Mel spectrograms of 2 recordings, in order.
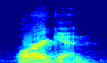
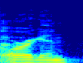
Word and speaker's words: Oregon: Sorry if you're listening to this in Oregon. Yeah, I think I I really hope I'm pronouncing it right because I said I said Oregon and someone like corrected me and they're like it's Oregon and I was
